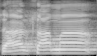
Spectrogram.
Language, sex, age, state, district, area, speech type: Maithili, male, 45-60, Bihar, Saharsa, urban, spontaneous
